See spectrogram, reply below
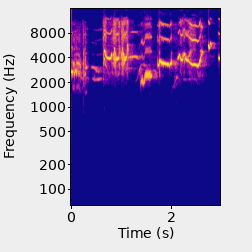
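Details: Oriental magpie-robin, a tutor recording for caged birds: buzzy chatter leading into long clear whistles that hold level, then glide upward.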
